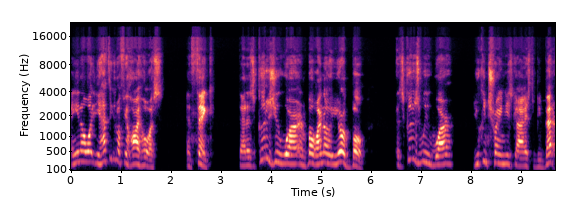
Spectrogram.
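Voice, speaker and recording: A man with a New York accent speaks at a moderate pace in a high voice for a man. His intonation is lively, and his loudness swings widely. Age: 60s. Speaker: pressure washing business owner. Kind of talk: casual chat.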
